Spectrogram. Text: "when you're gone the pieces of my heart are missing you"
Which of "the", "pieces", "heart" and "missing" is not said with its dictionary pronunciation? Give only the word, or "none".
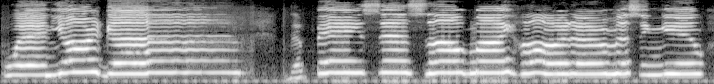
pieces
